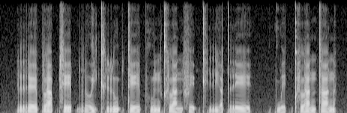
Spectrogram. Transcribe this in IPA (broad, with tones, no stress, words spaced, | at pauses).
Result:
rɛː˩˦ pla˦˥p̚seː˦˥p̚rɤː˩˦j kʰru˥˩ʔteː˧ pʰu˦˥nkʰla˧nfe˨˩ʔ kʰri˩˦a̯treː˧ | kwe˨˩k̚pʰla˦˥nta˦˥n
